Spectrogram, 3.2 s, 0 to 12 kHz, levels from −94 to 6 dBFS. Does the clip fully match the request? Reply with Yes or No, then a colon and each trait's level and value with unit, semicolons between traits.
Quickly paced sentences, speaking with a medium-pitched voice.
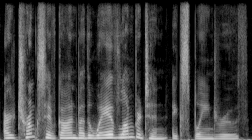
No: fast, 210 wpm; high, 205 Hz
